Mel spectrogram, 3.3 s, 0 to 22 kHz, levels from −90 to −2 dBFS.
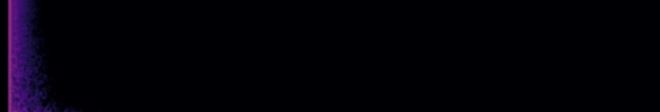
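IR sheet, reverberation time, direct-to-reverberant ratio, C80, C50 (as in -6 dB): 0.55 s, 6.5 dB, 17.0 dB, 13.5 dB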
